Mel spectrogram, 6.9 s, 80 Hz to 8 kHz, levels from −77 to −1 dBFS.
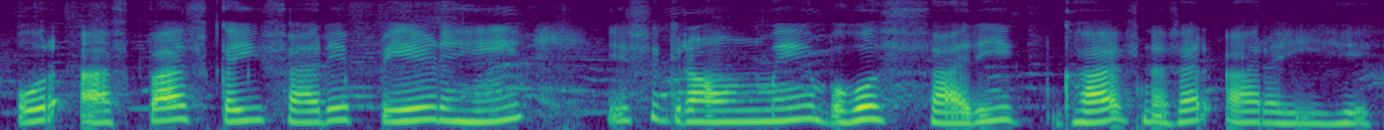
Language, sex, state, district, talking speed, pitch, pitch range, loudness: Hindi, female, Madhya Pradesh, Bhopal, 140 wpm, 225 Hz, 215-245 Hz, -19 LUFS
